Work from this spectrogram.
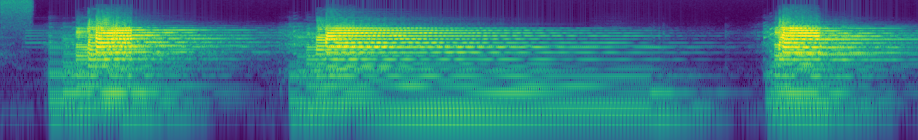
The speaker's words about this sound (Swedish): Sen så eh, modulationsläget, då kan vi ju höra här hur det svajar till då.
